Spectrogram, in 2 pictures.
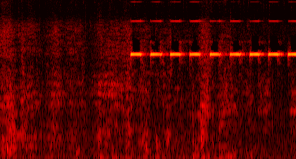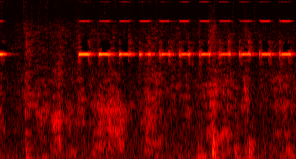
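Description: High-pitched electronic kitchen-appliance beeper sounding in rapid, even beeps, about five a second. One run lasts about two seconds, and after a short pause a longer run of about three seconds follows.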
